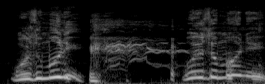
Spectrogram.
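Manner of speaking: very high, loud, mock demanding shout.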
